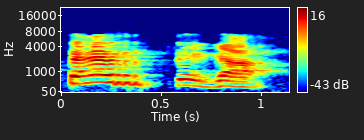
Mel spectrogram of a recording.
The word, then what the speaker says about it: pertega: La parola pertega, cioè pertica. Sulla prima E, Sì, è aperta, sì, quindi è sempre sdrucciola.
